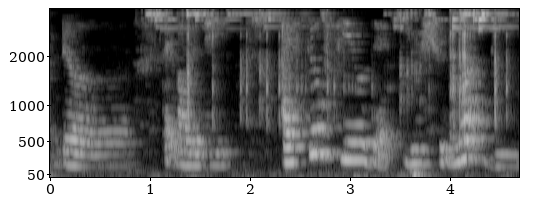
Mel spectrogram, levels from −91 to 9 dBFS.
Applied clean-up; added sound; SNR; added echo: classical method WPE with log-MMSE.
